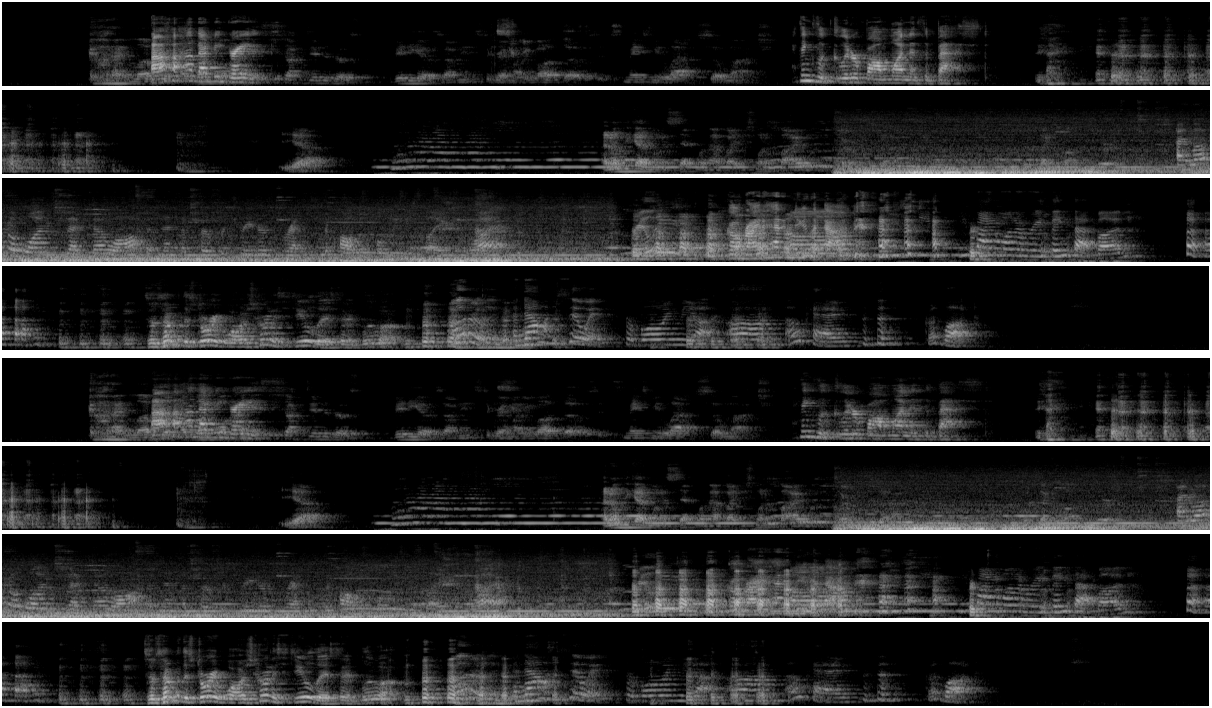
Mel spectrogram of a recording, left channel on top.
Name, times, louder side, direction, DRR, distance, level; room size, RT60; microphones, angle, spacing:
voice 1, 0.9-3.6 3.9-7.7 10.3-12.9 13.8-14.2 14.8-15.4 16.6-17.0 17.6-17.7 18.1-21.2 22.3-23.3 23.7-24.3 28.5-29.2 29.7-30.5 32.0-32.5 33.8-34.9 36.5-37.6 40.8-41.5 46.9-47.1, right 1 dB, 15° right, 1 dB, 0.5 m, -42 dB
voice 2, 1.5-2.6 4.9-5.1 7.9-9.8 31.4-33.6, left 5 dB, 80° left, 6 dB, 0.5 m, -29 dB
voice 3, 11.9-12.2 12.6-12.7 14.0-14.1 30.5-32.6 33.8-33.9 37.7-40.8 43.1-43.2 43.5-43.9, right 4 dB, 70° right, 6 dB, 0.5 m, -28 dB
sound 1, 15.8-35.3, right 2 dB, 35° right, 0.9 m, -40 dB
Thunder, 20.4-30.3, equal, 5° left, 0.9 m, -28 dB
voice 4, 23.8-29.2 30.4-31.0 31.2-31.3 32.0-32.7 33.0-33.2 33.7-35.5 36.0-36.5 40.7-45.1 45.5-45.9, left 2 dB, 35° left, 3 dB, 0.5 m, -34 dB
3.1 x 2.6 x 3.9 m, 0.67 s
head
